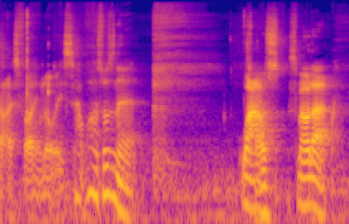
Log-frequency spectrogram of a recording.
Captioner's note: sniffs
